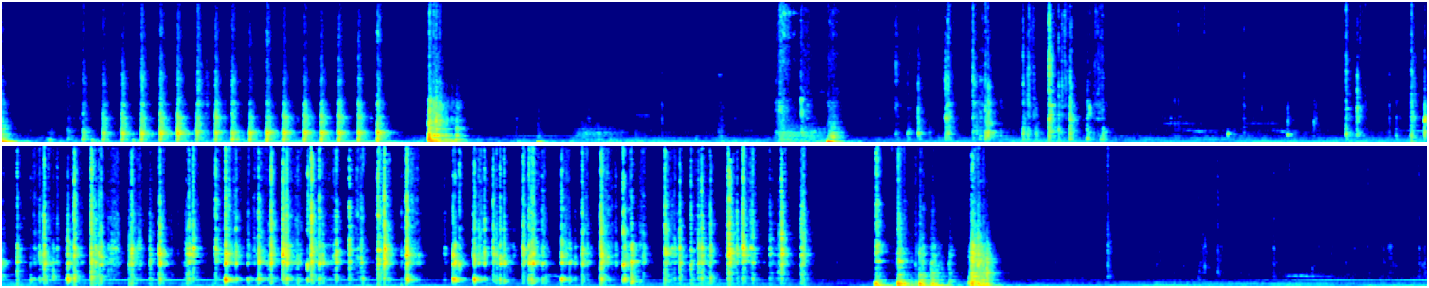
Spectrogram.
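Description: Glass jar and utensil clinking and scraping as a thick herb-garlic marinade is emptied onto raw chicken in a glass baking dish: quick runs of small clicks broken by a few sharper knocks.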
